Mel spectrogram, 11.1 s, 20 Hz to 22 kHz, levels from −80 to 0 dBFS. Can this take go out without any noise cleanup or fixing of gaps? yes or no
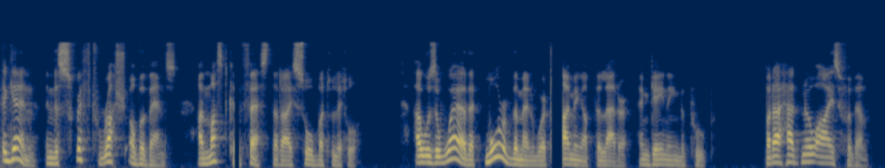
no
